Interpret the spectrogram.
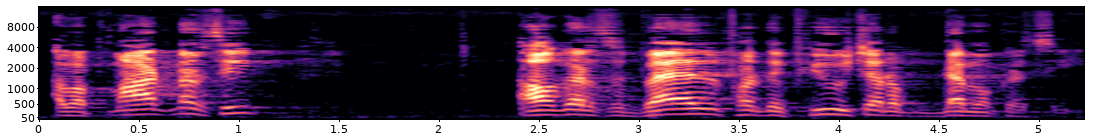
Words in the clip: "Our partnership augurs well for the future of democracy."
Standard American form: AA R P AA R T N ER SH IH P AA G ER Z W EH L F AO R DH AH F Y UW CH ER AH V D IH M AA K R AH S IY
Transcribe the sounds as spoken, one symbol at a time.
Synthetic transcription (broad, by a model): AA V P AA R T N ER S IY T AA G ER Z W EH L F AO R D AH F Y UW CH ER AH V D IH M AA K R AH S IY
